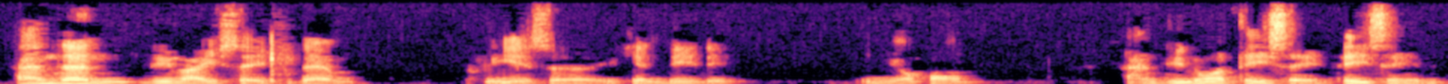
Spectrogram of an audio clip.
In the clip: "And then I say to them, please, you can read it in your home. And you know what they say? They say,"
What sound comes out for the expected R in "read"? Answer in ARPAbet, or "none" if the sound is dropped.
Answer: L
